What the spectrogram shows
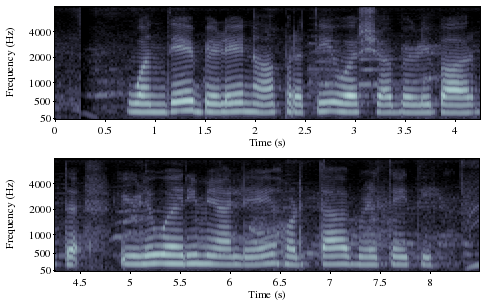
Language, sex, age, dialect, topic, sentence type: Kannada, male, 18-24, Dharwad Kannada, agriculture, statement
